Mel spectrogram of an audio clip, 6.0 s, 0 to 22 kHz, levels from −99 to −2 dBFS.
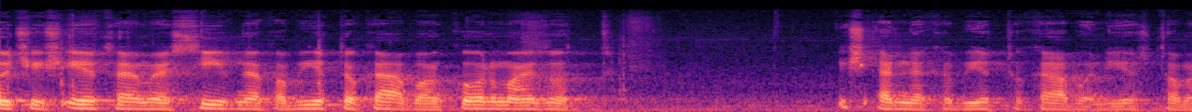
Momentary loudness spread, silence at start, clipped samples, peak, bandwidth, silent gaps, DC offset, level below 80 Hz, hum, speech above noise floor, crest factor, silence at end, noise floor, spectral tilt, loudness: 9 LU; 0 s; under 0.1%; -4 dBFS; 12.5 kHz; none; 0.1%; -48 dBFS; none; 23 dB; 16 dB; 0 s; -43 dBFS; -6.5 dB/octave; -20 LUFS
